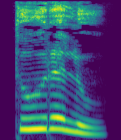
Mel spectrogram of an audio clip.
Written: ತೂರಲು

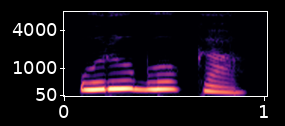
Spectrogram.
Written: ಉರುಬೇಗ

